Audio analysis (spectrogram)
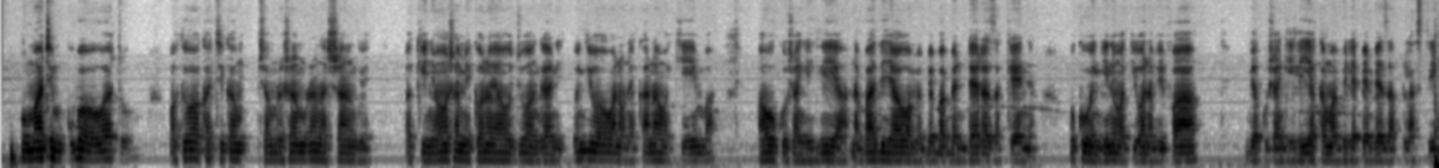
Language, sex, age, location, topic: Swahili, male, 18-24, Kisumu, government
